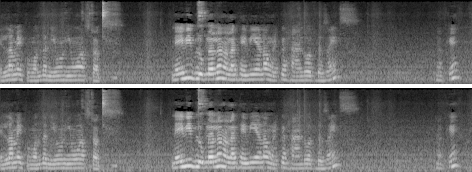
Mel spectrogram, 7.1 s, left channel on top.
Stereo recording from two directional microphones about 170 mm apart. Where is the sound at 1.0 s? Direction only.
25° right (ahead or behind).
